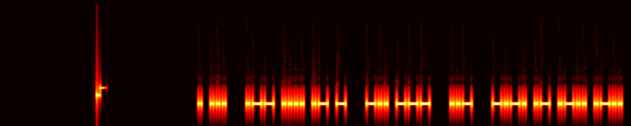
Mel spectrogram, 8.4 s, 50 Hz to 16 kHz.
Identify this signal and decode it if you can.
Morse code, heard as a keyed tone, about 30 wpm, 700 Hz. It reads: ES WHAT DO U CALL
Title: Sentences from Top 100 Words and Abbreviations 30wpm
